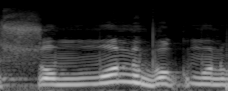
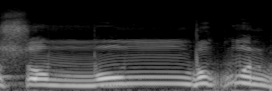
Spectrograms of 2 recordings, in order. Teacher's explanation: ایک تو یہ 12 اور تنوین اور نون ساکن کے بعد با آ جائے تو قلب، یعنی تبدیلی وہاں کرنی ہے نا. نون کی آواز کو میم سے، نون کو میم سے بدلنا ہے، نون کو میم سے، جیسے سمن بکمن کو سمم بکمن پڑھنا ہے.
